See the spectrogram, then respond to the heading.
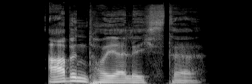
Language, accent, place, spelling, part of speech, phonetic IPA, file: German, Germany, Berlin, abenteuerlichste, adjective, [ˈaːbn̩ˌtɔɪ̯ɐlɪçstə], De-abenteuerlichste.ogg
- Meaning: inflection of abenteuerlich: 1. strong/mixed nominative/accusative feminine singular superlative degree 2. strong nominative/accusative plural superlative degree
